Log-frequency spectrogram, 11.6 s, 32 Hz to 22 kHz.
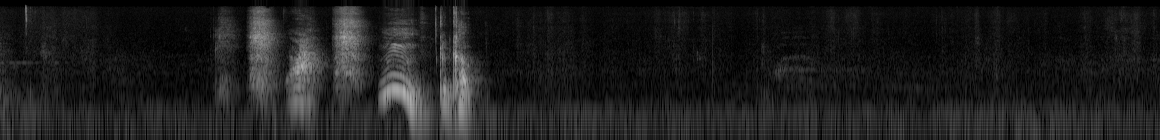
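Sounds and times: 
sniffle and nose-clearing blow: 0:02.1 - 0:03.8
speech: 0:04.0 - 0:04.8.

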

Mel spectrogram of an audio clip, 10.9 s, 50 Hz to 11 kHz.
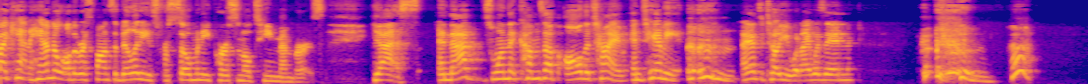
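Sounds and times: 
speech: 0:00.0 - 0:08.6, 0:09.2 - 0:10.4
person coughing: 0:06.8 - 0:07.4, 0:09.2 - 0:10.4
person clearing throat: 0:06.9 - 0:07.4, 0:09.2 - 0:10.4.

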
